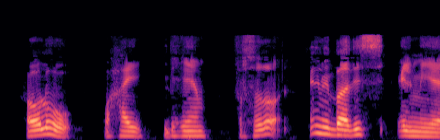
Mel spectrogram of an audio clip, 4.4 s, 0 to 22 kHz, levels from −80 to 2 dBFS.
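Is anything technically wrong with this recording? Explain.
Yes. Throughout the speech there is plainly audible low-delay AAC compression, likely from AAC-ELD at a bitrate that sounds close to 24 kbps. Its short frames resolve the voice's pitch harmonics coarsely, so the speech comes across rough and grainy, with noise filling the gaps between harmonics. On a spectrogram the harmonic stripes look smeared and speckled, and all energy stops abruptly at about 7.8 kHz, leaving an empty band above.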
